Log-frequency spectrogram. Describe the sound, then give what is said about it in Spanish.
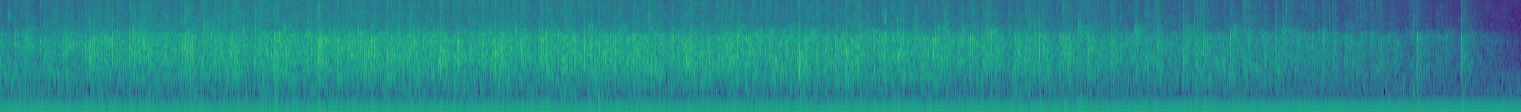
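Sustained applause from an audience, a dense wash of many hands clapping at steady loudness for about ten seconds before thinning out and fading at the end. “Dale un aplauso.”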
